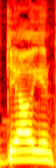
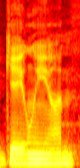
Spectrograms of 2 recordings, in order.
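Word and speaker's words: Ghaleon: find them John do says gallion pronounced like scallion yep yeah I'll try and do better I'm sorry I just I feel like I'm destroying my credibility with debuting gallion with a gayon yeah yeah we didn't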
